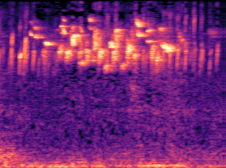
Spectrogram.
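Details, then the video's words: Goldfinch song used in song training: an unbroken, lively high twitter of quick liquid notes and short trills, fairly even in loudness throughout. "Motivational rewards for training goldfinch to song"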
